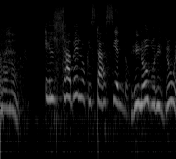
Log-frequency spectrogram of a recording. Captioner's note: speaks in Spanish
